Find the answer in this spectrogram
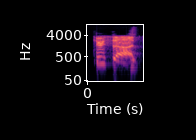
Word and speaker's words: Tucson: can't say that word what is it Tucson Tucson what I was like I haven't read that word because it's spelled tuxen I'm like what the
